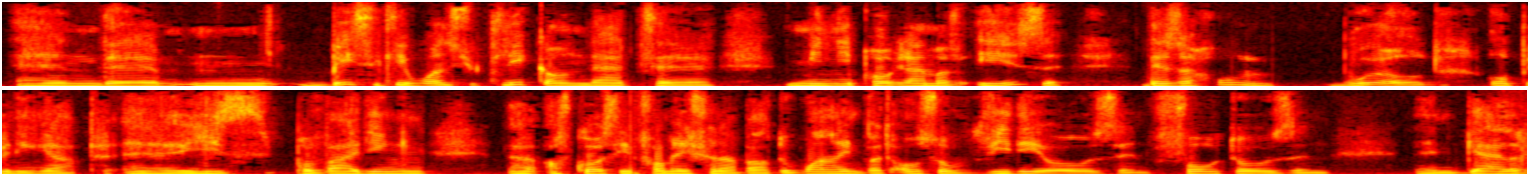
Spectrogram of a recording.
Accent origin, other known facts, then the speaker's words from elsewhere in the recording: Hong Kong; I'm from Hong Kong.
